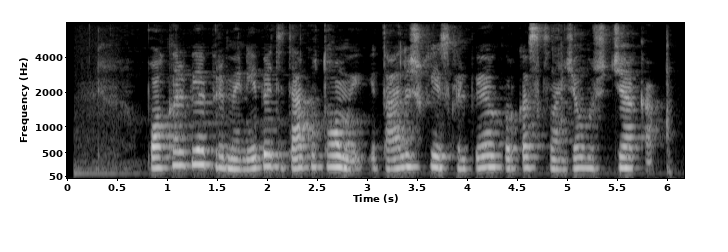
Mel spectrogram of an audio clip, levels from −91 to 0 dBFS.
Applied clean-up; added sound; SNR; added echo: none; none; none; none.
